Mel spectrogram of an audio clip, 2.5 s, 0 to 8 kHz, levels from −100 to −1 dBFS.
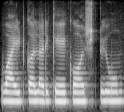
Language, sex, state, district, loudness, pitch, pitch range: Hindi, female, Madhya Pradesh, Bhopal, -13 LUFS, 200 Hz, 195-205 Hz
